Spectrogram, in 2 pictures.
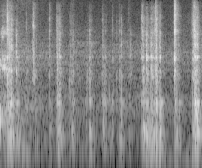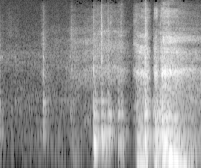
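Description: Plastic clicking as the shaft of a Fluidmaster toilet fill valve is twisted to adjust its height. Near the end comes a louder rubbing squeak whose pitch falls as the valve is handled.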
